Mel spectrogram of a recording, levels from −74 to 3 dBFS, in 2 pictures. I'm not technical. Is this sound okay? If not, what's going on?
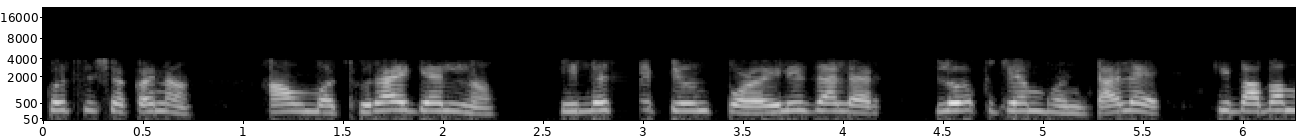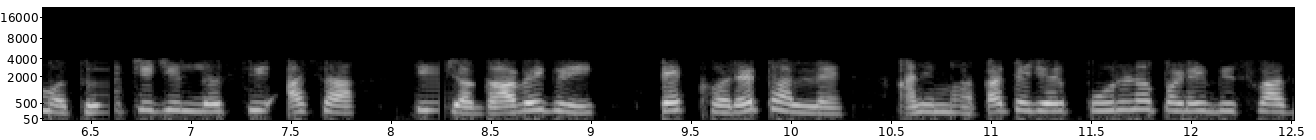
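No, it isn't. Throughout, the speech passes through the G.723.1 codec, an old internet-phone compressor that keeps nothing above 4 kHz and squeezes hard. That makes it muffled and hoarse with smeared consonants, rougher than the merely dull sound of a narrow phone line.

There is also VoIP packet loss concealed by the speech codec at 2.87–3.04, 4.59–4.67, 6.54–6.67, 8.18–8.30 and 10.82–10.91 s. Pieces of the call went missing, and the decoder filled each gap by stretching the last sound into a fading buzz or noise, which goes silent partway through the longer gaps at 2.87, 6.54 and 8.18 s. The voice stays weak briefly afterwards.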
